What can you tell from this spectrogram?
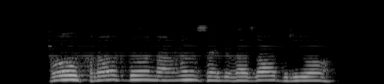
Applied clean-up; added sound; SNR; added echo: neural mask model DeepFilterNet 3.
